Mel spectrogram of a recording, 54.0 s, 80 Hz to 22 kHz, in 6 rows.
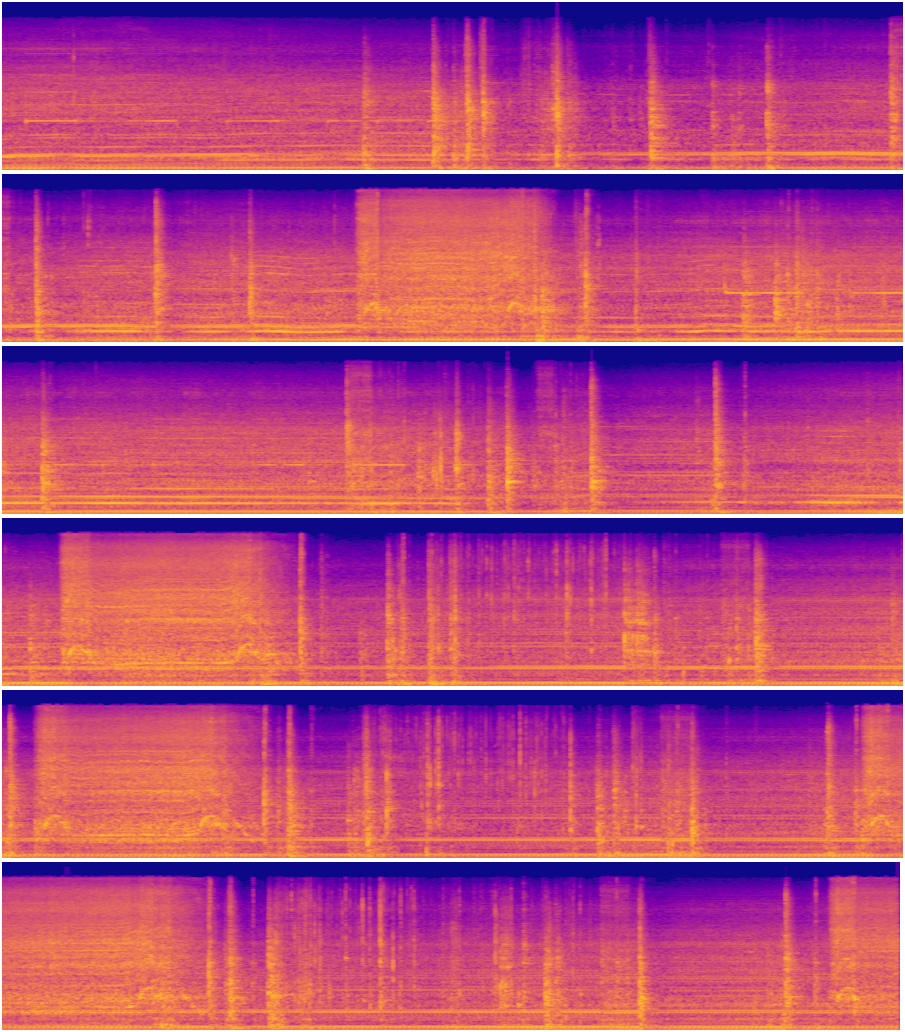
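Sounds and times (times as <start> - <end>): engine and hydraulics humming: 0.0 - 54.0
saw cutting through log: 12.4 - 14.8, 27.6 - 30.2, 36.4 - 39.0, 44.6 - 51.6, 53.3 - 54.0
wood cracking and knocking: 30.9 - 33.8, 38.7 - 43.3, 46.6 - 51.6.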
